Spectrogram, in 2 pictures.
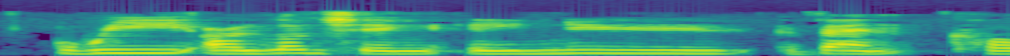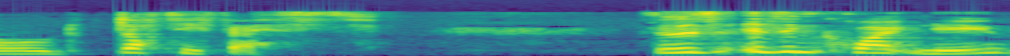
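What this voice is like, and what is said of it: Strong Scottish accent. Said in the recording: “my very Scottish accent”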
